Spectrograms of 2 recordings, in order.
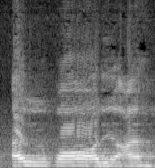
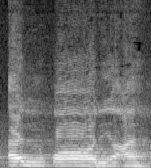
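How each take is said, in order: Both takes have the same delivery.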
